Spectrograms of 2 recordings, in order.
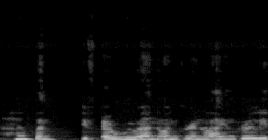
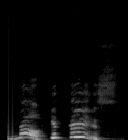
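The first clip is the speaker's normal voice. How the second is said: shouting back. A narrator's reading. Luffy shouting back in an argument, high-pitched. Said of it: "Luffy shouted back".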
